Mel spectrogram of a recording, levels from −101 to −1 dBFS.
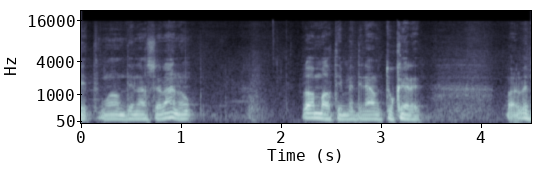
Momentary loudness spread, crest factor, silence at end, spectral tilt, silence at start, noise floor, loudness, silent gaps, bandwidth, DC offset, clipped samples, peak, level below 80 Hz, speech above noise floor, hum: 22 LU; 22 dB; 0 s; -7 dB/octave; 0 s; -46 dBFS; -23 LUFS; none; 16 kHz; under 0.1%; under 0.1%; -2 dBFS; -50 dBFS; 25 dB; none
